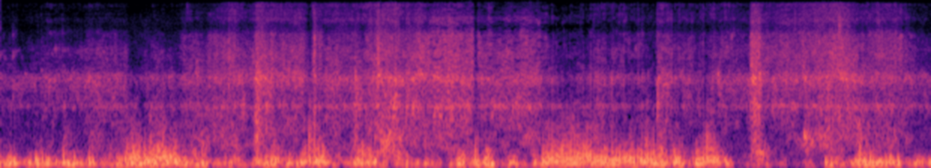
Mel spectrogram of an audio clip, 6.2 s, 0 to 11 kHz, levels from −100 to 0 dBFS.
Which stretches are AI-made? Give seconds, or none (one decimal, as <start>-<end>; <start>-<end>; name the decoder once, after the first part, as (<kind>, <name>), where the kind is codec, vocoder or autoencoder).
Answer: 2.3-4.8 (vocoder, WaveNeXt)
